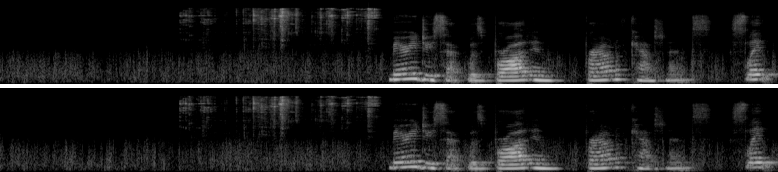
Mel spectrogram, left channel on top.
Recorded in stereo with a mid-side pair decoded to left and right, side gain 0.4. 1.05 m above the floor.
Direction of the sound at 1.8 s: 55° right.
